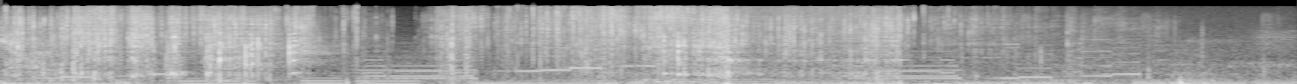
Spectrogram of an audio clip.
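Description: Crinkling and rustling of food packaging in two long stretches, the second ending a little past halfway, over background music with a melody.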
